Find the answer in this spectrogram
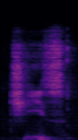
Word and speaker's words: cheese: І тому читаємо cheese. Е, на кінці в англійській дуже часто не читається, тому просто cheese.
